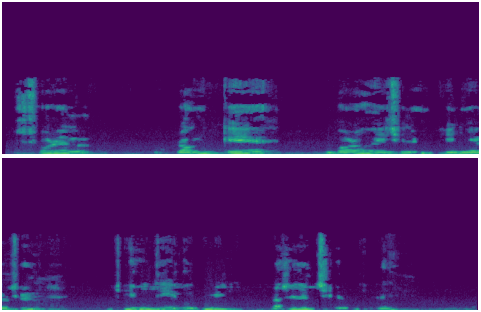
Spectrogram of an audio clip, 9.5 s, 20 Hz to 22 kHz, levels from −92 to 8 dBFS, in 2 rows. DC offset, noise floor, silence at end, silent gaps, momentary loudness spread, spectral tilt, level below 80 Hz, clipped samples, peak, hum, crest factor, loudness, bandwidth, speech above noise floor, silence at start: under 0.1%; -59 dBFS; 0.1 s; none; 13 LU; -5.5 dB/octave; -54 dBFS; under 0.1%; -10 dBFS; none; 18 dB; -27 LUFS; 11.5 kHz; 33 dB; 0.15 s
